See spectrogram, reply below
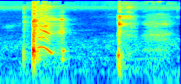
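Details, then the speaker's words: A child gives two sharp reflex coughs after drinking water that went down the throat too fast. "You know how like you drink water and you like do that, and then the water just goes down your throat so fast. I hate when that does that. It makes me cough."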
